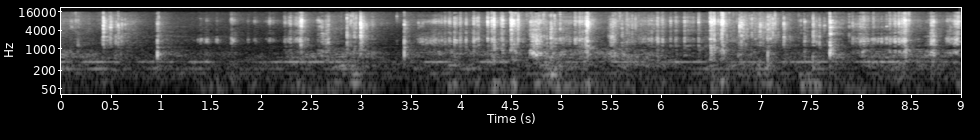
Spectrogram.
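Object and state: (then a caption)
Soap bar being carved. A knife scrapes and carves the top surface of a solid, red-coated soap bar held in the palm. It makes a rapid series of dry, crisp, bright scrapes and clicks. Each one cuts off almost instantly with no ring.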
